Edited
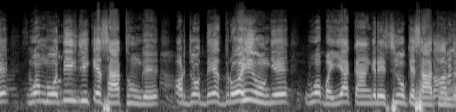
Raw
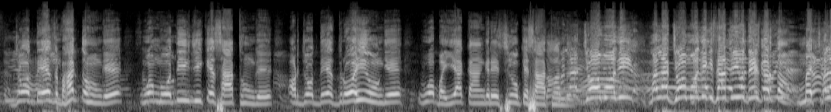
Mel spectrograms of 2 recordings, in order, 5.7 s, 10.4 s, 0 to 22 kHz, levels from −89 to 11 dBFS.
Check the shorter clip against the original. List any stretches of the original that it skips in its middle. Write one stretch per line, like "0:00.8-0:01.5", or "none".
none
